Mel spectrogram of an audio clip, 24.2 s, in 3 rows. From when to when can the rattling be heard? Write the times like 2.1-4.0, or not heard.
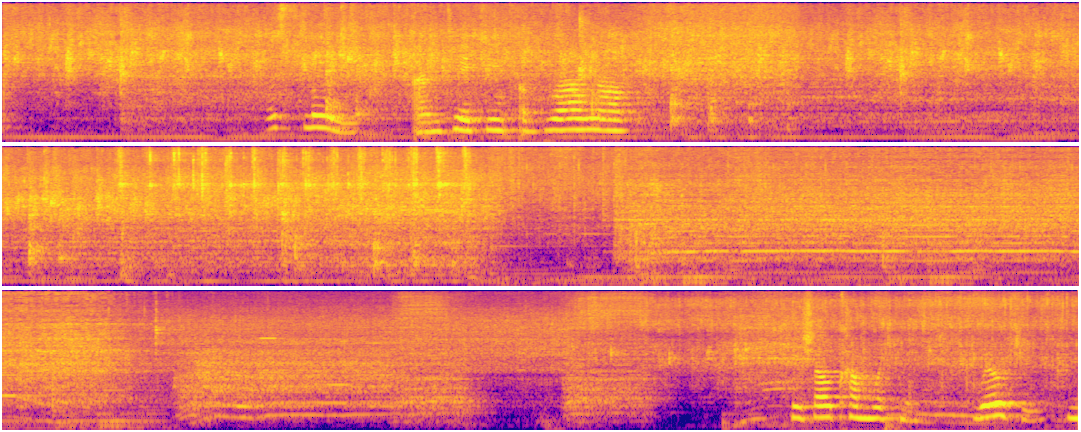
8.9-11.6.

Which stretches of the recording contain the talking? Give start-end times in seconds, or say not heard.
1.9-4.7, 22.1-24.2.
